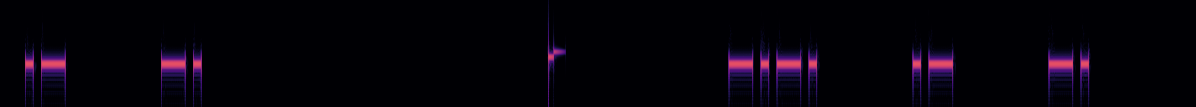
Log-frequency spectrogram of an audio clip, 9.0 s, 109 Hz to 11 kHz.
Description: Morse code, heard as a keyed tone, about 20 wpm, spaced as for 9 wpm, 700 Hz. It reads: AN CAN
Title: 4x Character Spacing - Top 100 Words - 20wpm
